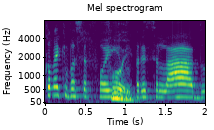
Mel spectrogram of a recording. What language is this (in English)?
Portuguese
